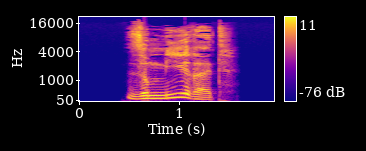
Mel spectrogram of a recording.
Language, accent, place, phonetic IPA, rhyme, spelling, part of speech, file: German, Germany, Berlin, [zʊˈmiːʁət], -iːʁət, summieret, verb, De-summieret.ogg
- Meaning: second-person plural subjunctive I of summieren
